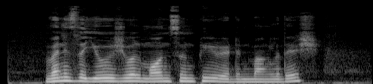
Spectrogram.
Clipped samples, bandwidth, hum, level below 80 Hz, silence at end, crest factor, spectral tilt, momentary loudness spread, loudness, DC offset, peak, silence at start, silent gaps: under 0.1%; 16.5 kHz; none; -48 dBFS; 0.15 s; 18 dB; -6.5 dB/octave; 8 LU; -22 LUFS; under 0.1%; -4 dBFS; 0.1 s; none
